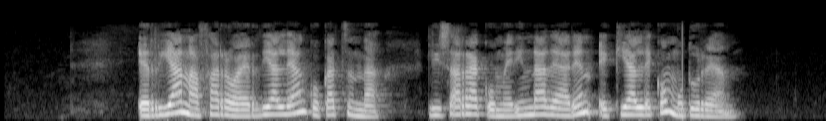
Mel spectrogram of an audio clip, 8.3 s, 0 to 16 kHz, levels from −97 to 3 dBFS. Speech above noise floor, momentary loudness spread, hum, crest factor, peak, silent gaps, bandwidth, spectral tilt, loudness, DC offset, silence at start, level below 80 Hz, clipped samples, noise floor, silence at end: 57 dB; 9 LU; none; 16 dB; -2 dBFS; none; 7.6 kHz; -7 dB/octave; -17 LUFS; under 0.1%; 1.4 s; -60 dBFS; under 0.1%; -73 dBFS; 0.9 s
